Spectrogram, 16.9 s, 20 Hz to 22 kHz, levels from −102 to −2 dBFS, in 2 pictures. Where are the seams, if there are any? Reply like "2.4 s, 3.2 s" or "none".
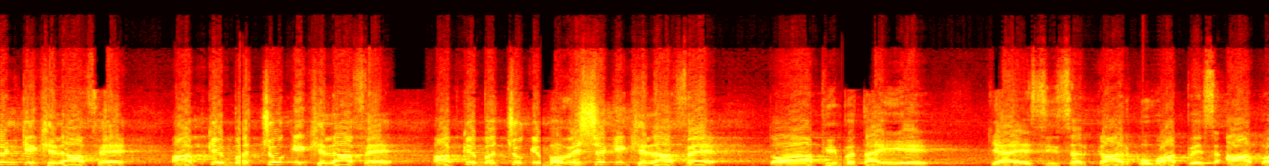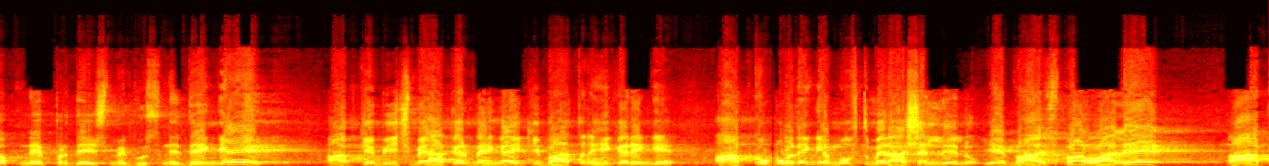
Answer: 10.5 s, 15.0 s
